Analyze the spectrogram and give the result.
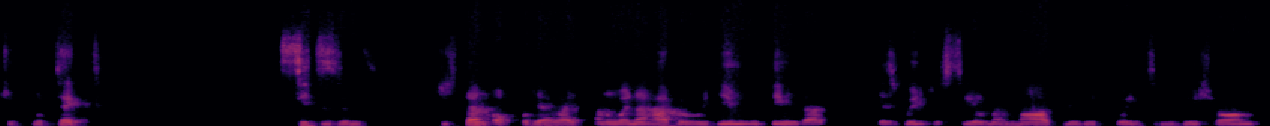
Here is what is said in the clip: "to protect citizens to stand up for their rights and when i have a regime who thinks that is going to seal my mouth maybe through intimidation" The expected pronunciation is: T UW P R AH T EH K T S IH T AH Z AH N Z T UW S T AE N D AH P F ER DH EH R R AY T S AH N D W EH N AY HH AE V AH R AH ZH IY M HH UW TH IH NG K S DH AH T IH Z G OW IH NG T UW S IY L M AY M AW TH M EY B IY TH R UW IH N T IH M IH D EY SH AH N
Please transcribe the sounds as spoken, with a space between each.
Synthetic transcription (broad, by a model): T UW P R AH T EH K T S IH T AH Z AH N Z T UW S T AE N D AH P F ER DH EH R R AY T AH N W EH N AY HH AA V AH R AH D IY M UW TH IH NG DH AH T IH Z G OW IH NG T UW S IY L M AY M AW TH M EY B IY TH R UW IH N T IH M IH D EY SH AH N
